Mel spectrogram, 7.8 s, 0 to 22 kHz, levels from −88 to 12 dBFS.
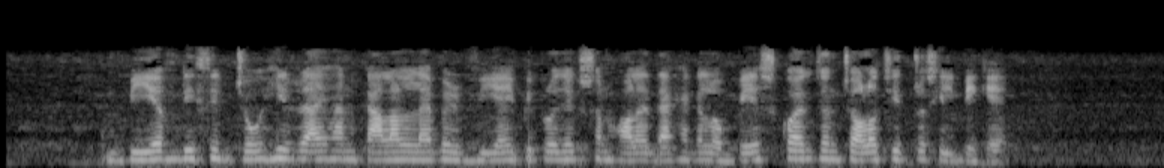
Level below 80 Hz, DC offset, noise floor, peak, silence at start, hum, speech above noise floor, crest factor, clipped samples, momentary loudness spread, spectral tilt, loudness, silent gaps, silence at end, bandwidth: -58 dBFS; under 0.1%; -57 dBFS; -4 dBFS; 0.65 s; none; 33 dB; 22 dB; under 0.1%; 6 LU; -3 dB/octave; -23 LUFS; none; 1.05 s; 8.2 kHz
